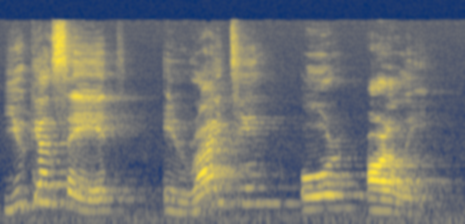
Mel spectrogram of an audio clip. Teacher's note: the rising intonation is for the first alternative, but in the last alternative, it's given the rising-falling pattern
